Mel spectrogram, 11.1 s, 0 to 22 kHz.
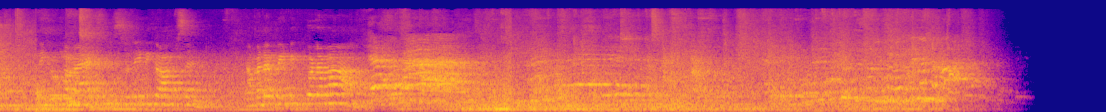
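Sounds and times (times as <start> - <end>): children chattering and calling out: 3.6 - 10.3.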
